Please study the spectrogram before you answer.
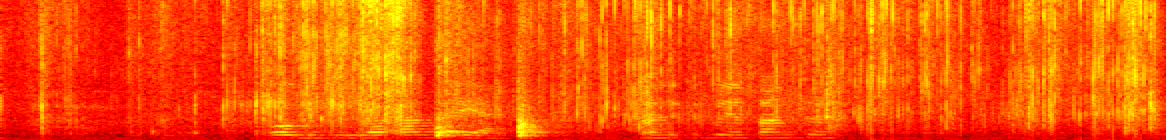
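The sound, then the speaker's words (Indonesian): Plastic wrapping crinkles and rustles unevenly as it is opened from a snakes-and-ladders board game, with people talking over it. “Bu, ininya bukain yang di plastik. Yang di plastik bukain.”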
